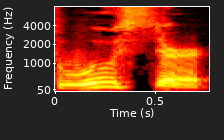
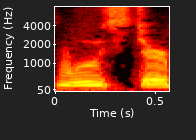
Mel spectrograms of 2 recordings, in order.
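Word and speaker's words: Worcester: getting it wrong because it's like when you see WC out in New England you don't think it's Wooster so it's probably Glouster just like it's Wooster but yes it is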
